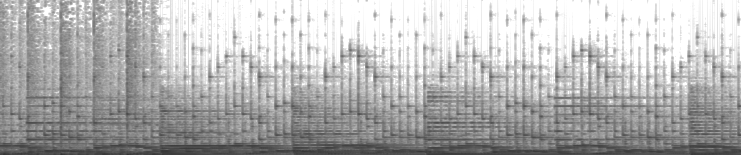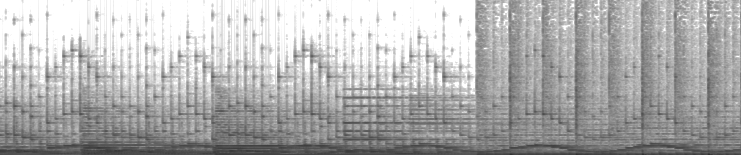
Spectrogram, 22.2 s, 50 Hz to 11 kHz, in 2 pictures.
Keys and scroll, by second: 1.2 g, 7.1 Tab.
